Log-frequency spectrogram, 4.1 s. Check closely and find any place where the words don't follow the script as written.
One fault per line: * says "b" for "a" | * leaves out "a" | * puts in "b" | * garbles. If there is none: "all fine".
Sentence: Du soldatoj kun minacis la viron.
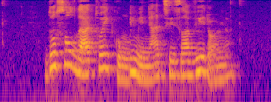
all fine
